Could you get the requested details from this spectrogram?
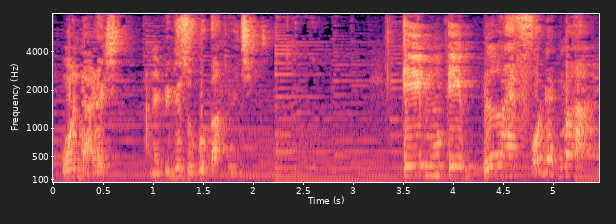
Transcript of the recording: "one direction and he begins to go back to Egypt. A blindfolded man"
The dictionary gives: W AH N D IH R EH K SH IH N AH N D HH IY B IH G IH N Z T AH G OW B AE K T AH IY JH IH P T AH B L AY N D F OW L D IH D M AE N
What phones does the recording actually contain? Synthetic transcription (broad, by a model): W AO N D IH R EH K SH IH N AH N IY B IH G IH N S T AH G OW B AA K T AH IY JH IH T AH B L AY F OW D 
